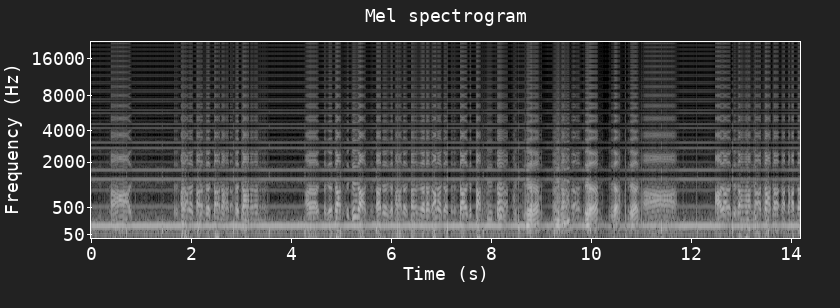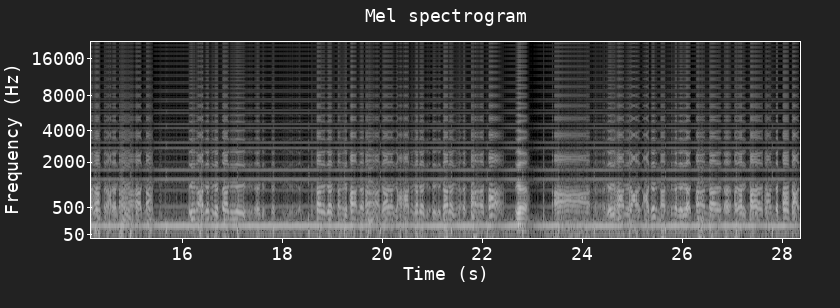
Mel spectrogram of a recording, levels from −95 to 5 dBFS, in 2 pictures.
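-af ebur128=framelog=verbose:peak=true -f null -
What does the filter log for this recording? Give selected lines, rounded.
Integrated loudness:
  I:         -28.6 LUFS
  Threshold: -38.6 LUFS
Loudness range:
  LRA:         1.6 LU
  Threshold: -48.6 LUFS
  LRA low:   -29.4 LUFS
  LRA high:  -27.7 LUFS
True peak:
  Peak:       -9.4 dBFS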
